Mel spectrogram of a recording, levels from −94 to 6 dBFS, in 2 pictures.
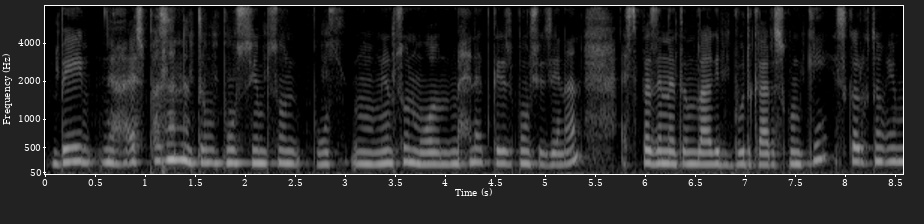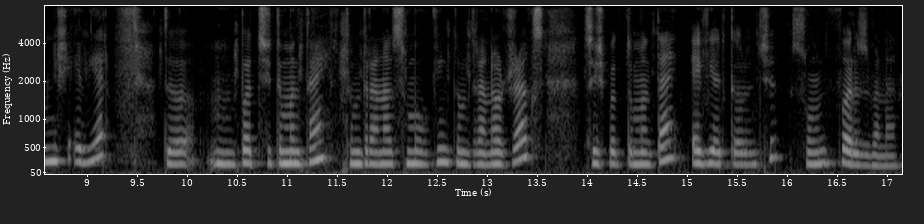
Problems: background sounds at intervals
